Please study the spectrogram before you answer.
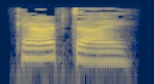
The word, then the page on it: cacti: British English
